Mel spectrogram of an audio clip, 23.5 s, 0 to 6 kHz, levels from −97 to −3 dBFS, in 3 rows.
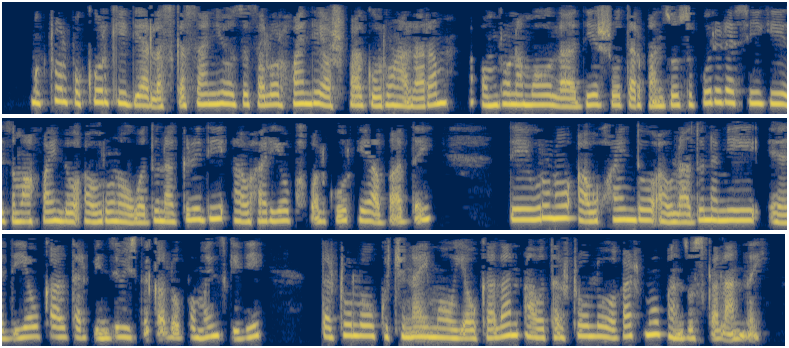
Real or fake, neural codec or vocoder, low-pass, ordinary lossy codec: real; none; 5.4 kHz; MP3, 24 kbps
